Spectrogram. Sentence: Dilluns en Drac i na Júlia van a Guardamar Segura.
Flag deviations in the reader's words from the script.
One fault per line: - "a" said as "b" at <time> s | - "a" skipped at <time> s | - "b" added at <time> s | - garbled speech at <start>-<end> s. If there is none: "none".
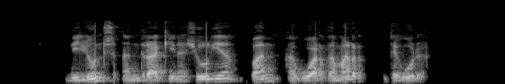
none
